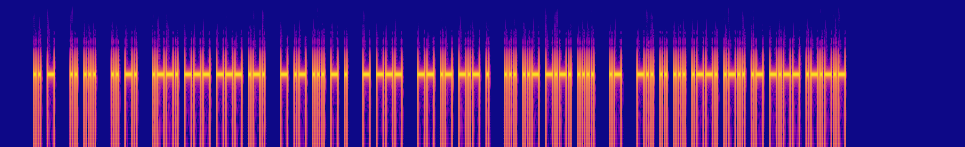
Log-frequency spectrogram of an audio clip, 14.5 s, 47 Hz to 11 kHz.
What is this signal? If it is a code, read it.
Morse code, heard as a keyed tone, about 34 wpm, 700 Hz. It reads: IT IS IN POOR TASTE TO MAKE SUCH A DISPLAY.
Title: Sentences from Top 1200 Words 35wpm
